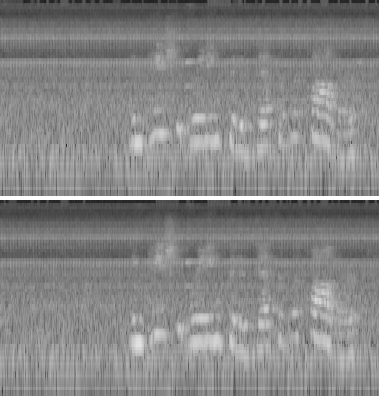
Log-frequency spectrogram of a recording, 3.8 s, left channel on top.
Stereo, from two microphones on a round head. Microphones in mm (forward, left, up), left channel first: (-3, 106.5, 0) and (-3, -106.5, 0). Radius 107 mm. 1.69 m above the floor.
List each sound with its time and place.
1.3 s a woman speaking: 50° right (ahead or behind), 2.5 m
